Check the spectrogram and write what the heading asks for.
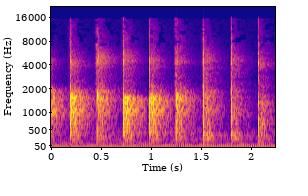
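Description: One man clapping his hands in a steady rhythm, about four claps a second, applauding in praise of the word of God.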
